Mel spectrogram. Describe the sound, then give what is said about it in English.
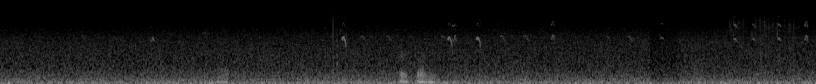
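Crossbills give repeated short, high chips and chitters from low in trees by water and snow, one a male about 6 feet away, faint and scattered over a steady background rush of wind or water. “There's some wild birds just hanging around, looking down at the water and snow, low in the trees. Chittering.”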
